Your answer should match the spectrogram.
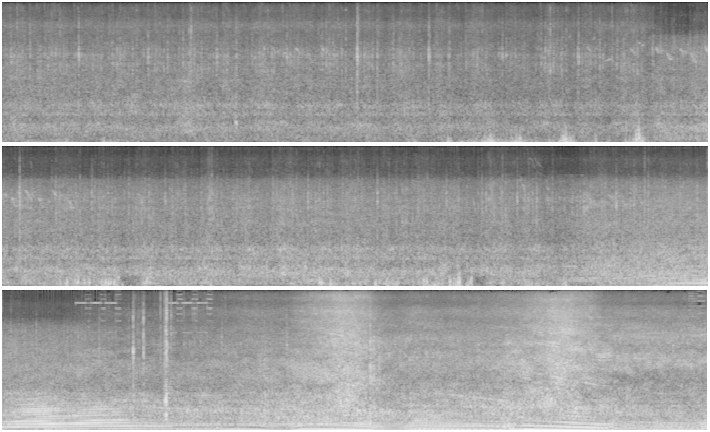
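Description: Steady wind and road noise on the camera microphone of a slow-climbing road bike, with a few low buffeting thumps. From about twenty seconds in, motorcycles approach and pass; their engines rise and fall in pitch as they go by, loudest near the end.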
